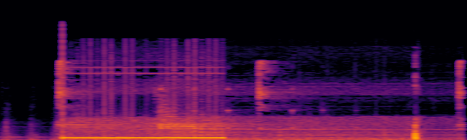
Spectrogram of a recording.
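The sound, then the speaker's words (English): A payphone call uses tones made with a red box: a loud, steady beep lasting just over a second, then a quieter continuous tone and a single sharp click. “I called from a payphone using a red box, so the call was extra illegal. And I pretended to be the AT&T operator. So here it is. Here's the original call to Mildred Monday”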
